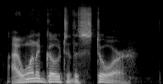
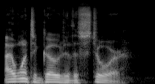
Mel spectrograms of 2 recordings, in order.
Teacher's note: When I say it, I stress I, want, go, and store. The words to, and the are much softer, almost like background music, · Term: Rhythm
